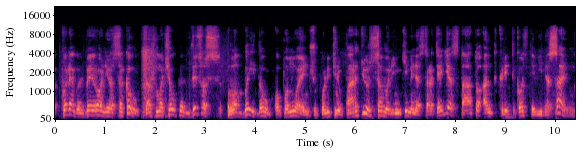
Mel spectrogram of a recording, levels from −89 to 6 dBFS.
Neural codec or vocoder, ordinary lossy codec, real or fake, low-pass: none; AAC, 64 kbps; real; 10.8 kHz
